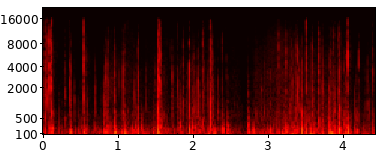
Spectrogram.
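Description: Gloved fingertips scratch, rub and crinkle a loose, clear plastic protective film lying over the black panel of an audio mixer. The result is a dense run of crackly, tearing-like rustles with bright sharp snaps, over a heavy low-end rumble. There is a brief quieter dip near the middle.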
